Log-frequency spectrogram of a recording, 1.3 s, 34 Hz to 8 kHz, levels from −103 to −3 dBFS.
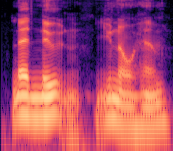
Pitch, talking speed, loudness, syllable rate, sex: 105 Hz, 230 wpm, -19 LUFS, 5.7 syllables/s, male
